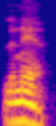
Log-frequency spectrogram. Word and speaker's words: Lennier: I always get that name wrong. Lennier.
